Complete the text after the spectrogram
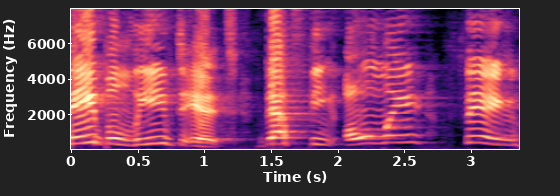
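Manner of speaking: choked-up, slightly high voice, catching, holding back tears. Speaker talking to a group, holding back tears. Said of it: "I'm not going to cry right now".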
